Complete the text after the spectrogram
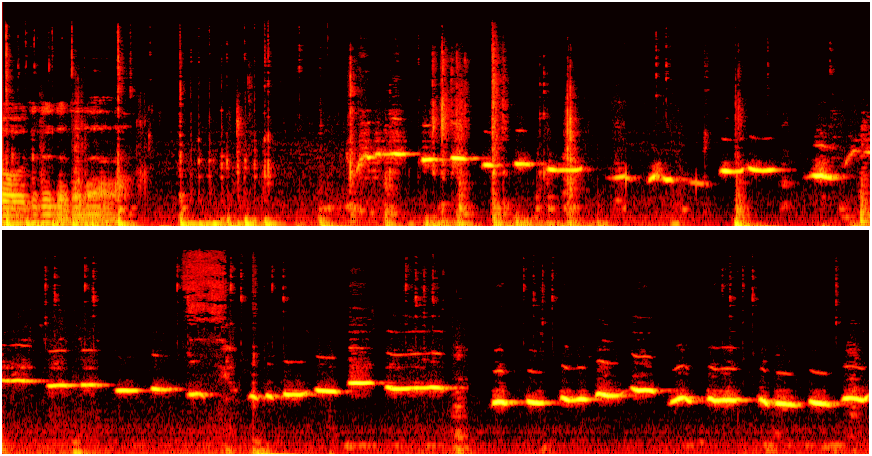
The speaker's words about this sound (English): It's called whistling.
